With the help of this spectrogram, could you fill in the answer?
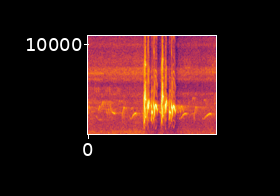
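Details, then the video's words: Sooty-headed bulbul singing to lure wild bulbuls: one quick burst of about five bubbling whistled notes, with fainter slurred whistles before and after from other birds. "Kutilang Gacor Memancing Kutilang Liar"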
